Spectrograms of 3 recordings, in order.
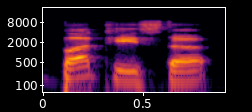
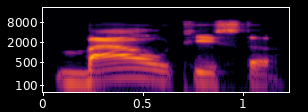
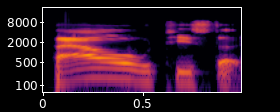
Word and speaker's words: Bautista: It's not Dave Bautista, it's Dave Bautista. In fact, I double checked, and in one of my photos, that is his name. It is Bautista.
